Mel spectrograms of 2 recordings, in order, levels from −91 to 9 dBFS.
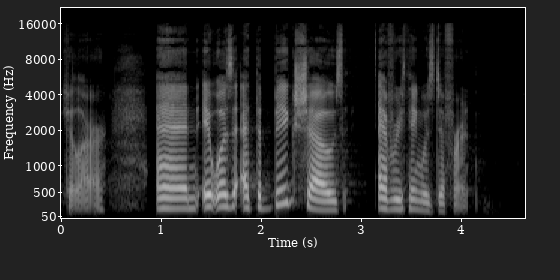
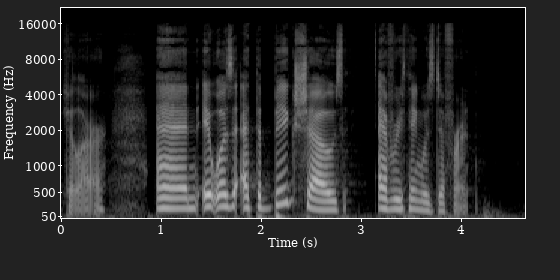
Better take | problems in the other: second | thin; somewhat; fading below 300 Hz

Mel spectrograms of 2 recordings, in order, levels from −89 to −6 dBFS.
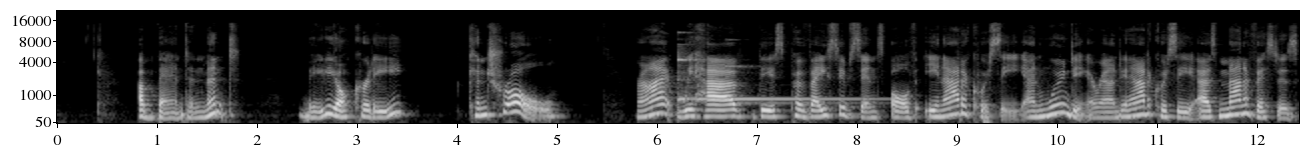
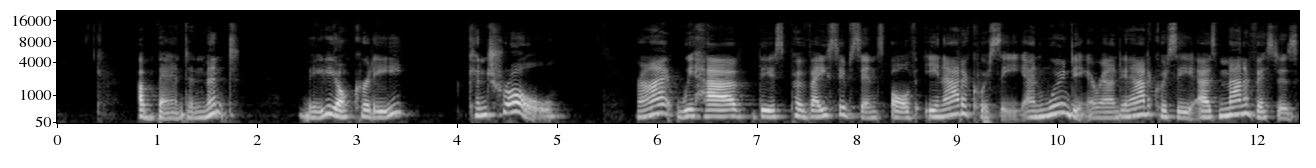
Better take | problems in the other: second | doorbell; noticeable; from 6 to 8 s; peak 7 dB below the speech

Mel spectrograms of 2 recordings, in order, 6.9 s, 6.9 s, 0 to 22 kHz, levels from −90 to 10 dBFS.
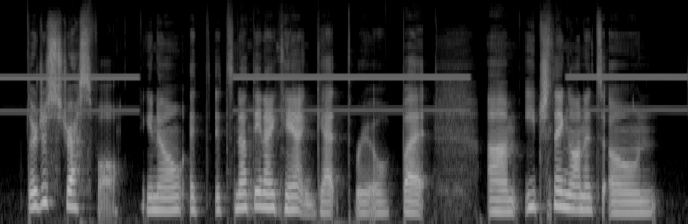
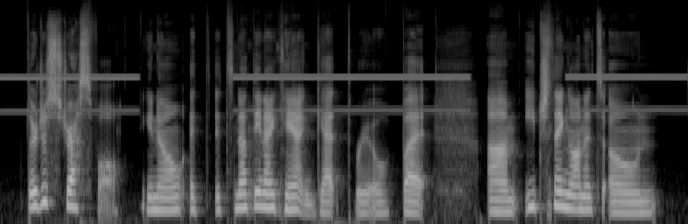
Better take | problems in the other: neither | high-pitched whine; noticeable; until 1.5 s, from 2.5 to 4.5 s and from 5.5 s on; 6 kHz, 15 dB below the speech; the same in both

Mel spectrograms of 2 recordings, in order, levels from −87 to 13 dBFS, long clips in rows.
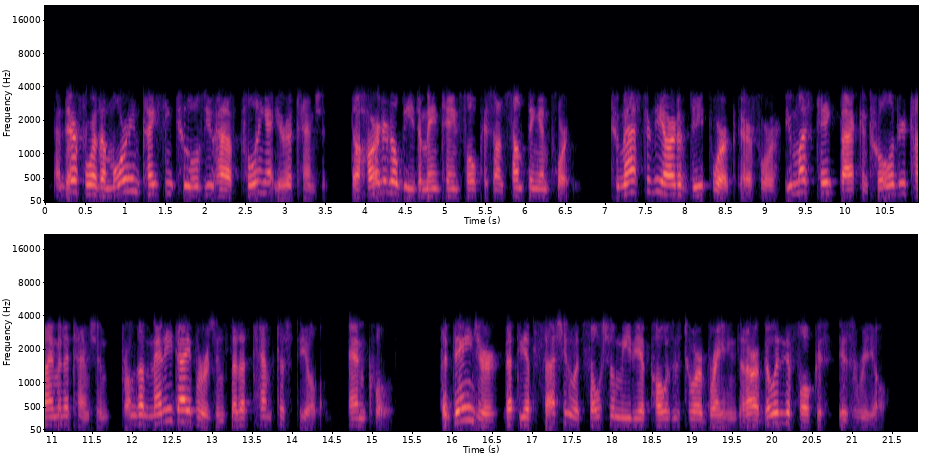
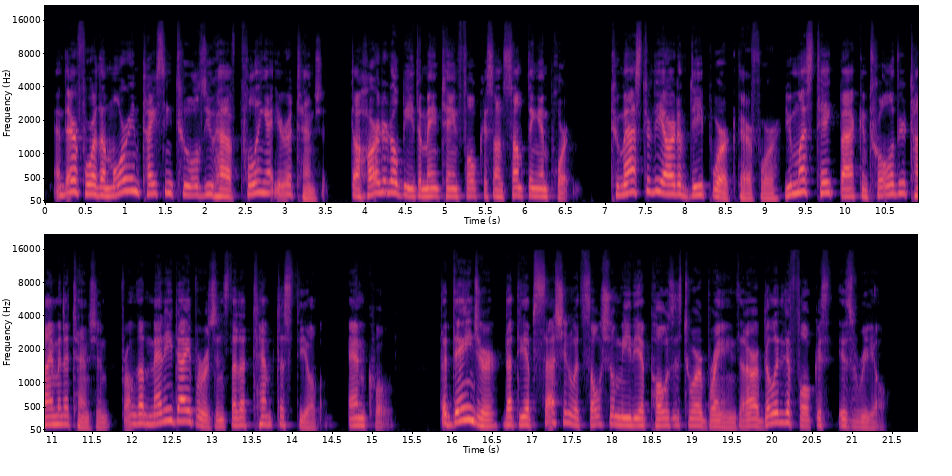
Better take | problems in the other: second | phone-call audio; poor line

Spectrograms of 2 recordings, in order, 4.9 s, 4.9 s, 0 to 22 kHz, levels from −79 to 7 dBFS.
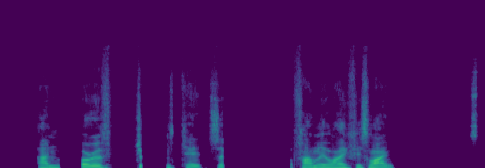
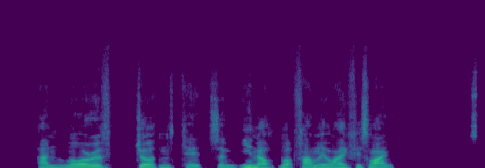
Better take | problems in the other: second | audio cutting out; at 0.5 s, at 1.5 s and at 2 s for 0.5 s

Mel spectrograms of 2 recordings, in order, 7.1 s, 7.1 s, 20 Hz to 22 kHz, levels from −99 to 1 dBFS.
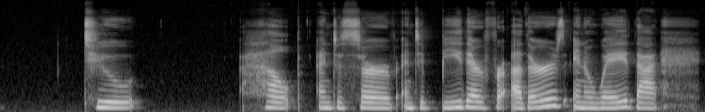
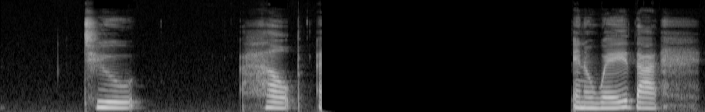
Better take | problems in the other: first | audio cutting out; at 3 s for 2.5 s

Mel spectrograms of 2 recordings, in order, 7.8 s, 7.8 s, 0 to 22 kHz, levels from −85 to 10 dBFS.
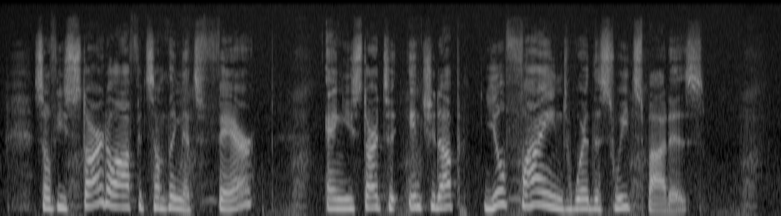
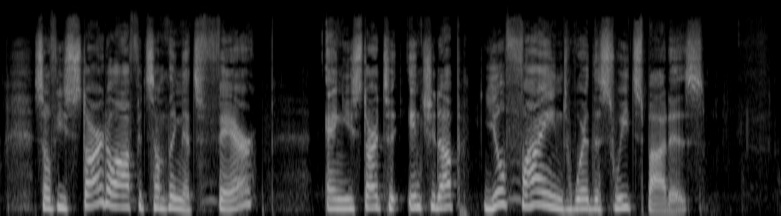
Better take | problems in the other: second | hiss; faint; throughout; 20 dB below the speech

